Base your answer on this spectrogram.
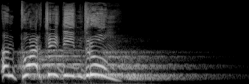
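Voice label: Romanian assist; Irelia; bloom minigame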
